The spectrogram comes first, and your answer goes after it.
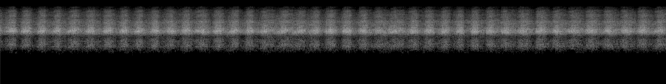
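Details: High, hissing cicada buzz holding level throughout, its loudness swelling and dipping in quick regular pulses, about three per second. No other sound.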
